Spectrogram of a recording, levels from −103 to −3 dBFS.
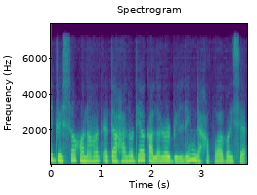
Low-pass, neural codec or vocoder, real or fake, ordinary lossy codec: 7.2 kHz; codec, 16 kHz, about 1 kbps, DyCAST, with the encoder's durations; fake; none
